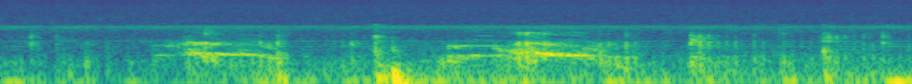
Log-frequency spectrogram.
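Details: Rescued kitten Jura, found soaked during record heavy rain in western Japan with severe cat flu, indoors with a much bigger senior cat: two soft, quiet meows about a second and a half apart over low room rumble.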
